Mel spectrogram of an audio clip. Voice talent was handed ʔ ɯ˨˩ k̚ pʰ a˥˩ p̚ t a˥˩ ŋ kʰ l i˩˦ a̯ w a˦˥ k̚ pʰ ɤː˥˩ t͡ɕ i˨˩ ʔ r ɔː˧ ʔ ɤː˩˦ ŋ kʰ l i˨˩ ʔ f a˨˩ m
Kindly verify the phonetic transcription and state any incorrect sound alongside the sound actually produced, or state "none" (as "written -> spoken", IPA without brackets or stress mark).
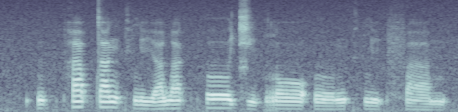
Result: none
